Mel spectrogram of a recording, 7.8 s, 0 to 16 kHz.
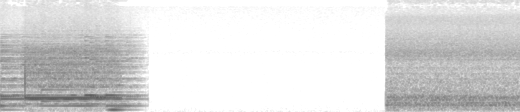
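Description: An unanswered phone rings during a Persona 4 video game cutscene: a steady electronic tone plays for about two seconds, then there is silence, then the tone returns and holds. No one speaks.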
